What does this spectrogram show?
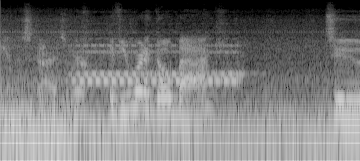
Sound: phone ringing

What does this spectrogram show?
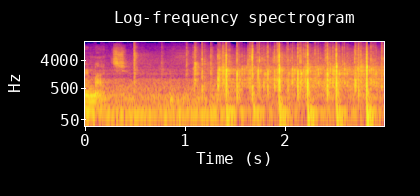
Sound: applause

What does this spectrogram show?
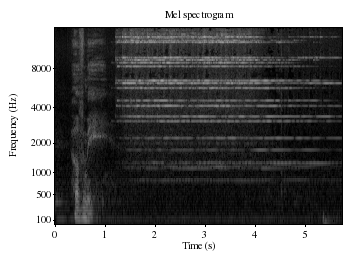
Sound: bell ringing

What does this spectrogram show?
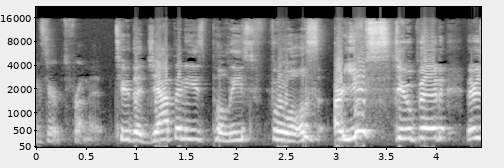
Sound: while laughing

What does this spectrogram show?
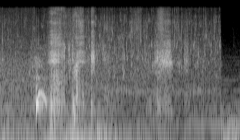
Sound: Arthur gasps, frightened, as he sees the water coming in

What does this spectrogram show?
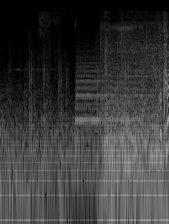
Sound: car horn

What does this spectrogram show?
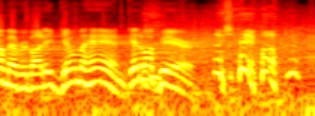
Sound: laughs

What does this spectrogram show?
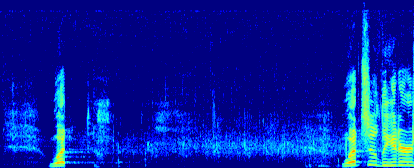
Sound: applause

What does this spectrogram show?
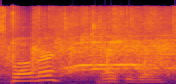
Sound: congregants cheering

